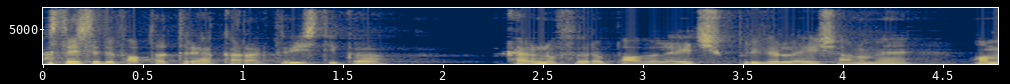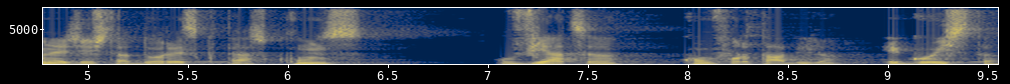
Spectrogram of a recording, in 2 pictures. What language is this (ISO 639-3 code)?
ron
